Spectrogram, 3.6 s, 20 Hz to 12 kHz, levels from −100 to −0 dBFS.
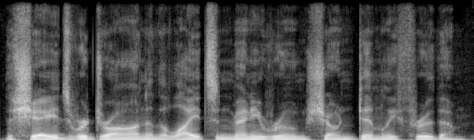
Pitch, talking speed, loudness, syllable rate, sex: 105 Hz, 235 wpm, -17 LUFS, 5.6 syllables/s, male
